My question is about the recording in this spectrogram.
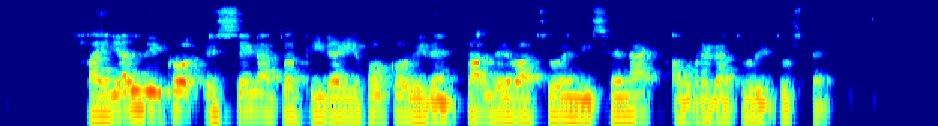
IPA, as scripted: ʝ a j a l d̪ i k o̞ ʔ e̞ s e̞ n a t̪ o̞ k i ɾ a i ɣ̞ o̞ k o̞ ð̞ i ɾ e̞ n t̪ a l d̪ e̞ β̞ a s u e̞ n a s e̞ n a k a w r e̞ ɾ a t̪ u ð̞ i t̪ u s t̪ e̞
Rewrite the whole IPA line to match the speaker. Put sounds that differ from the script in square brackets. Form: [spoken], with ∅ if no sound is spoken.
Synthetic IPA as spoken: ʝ a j a l d̪ i k o̞ ʔ e̞ s e̞ n a t̪ o̞ k i ɾ a i ɣ̞ o̞ k o̞ ð̞ i ɾ e̞ n t̪ a l d̪ e̞ β̞ a [t͡s] u e̞ n [i] s e̞ n a k a w r e̞ ɾ a t̪ u ð̞ i t̪ u s t̪ e̞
